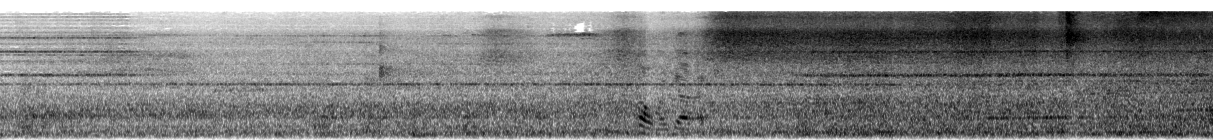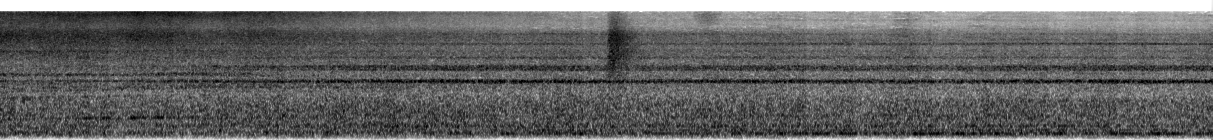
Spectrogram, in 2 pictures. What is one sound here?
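Train wheels squeal with a steady high whine on the rails.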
